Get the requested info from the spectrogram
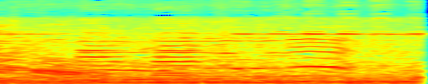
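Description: Voices of a marching crowd shouting or chanting, with a thin steady high tone joining in about halfway through.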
